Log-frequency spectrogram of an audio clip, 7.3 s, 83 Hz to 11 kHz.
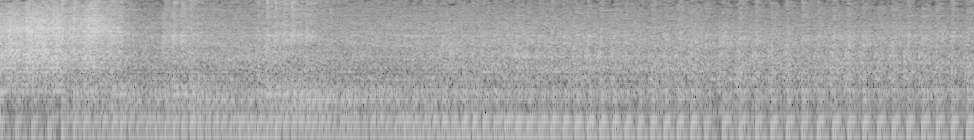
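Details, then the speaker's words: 1985 Yamaha Virago 750 V-twin, first start next day after charging the battery and reassembly: uneven, lopsided, stumbling idle, running rough; petcock on, choke tried; owner later thinks it is running on one cylinder. "oh she seems to be running a wee bit wonky what is the issue there"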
